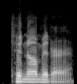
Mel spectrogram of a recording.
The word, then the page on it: tonometer: American English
